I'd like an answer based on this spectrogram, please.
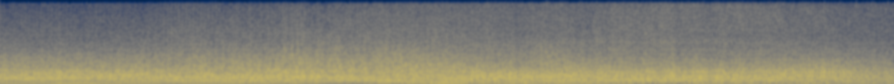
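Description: Helicopter flying low overhead, its rotor and engine running loud and steady, easing off a little near the end as it moves away.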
